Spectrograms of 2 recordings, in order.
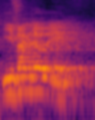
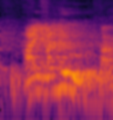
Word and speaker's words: Ivanhoe: Ivanhoe, Ivanou, il paraît qu'on prononce comme ça.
